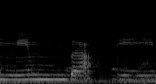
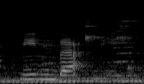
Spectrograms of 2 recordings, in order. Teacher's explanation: huruf nun mati bertemu dengan ba, maka huruf bacaannya berubah menjadi mim ba di, bukan lagi menjadi min ba di. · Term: iqlab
